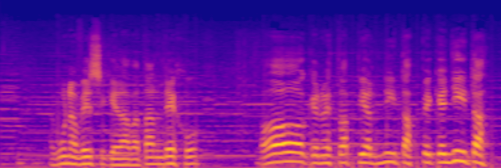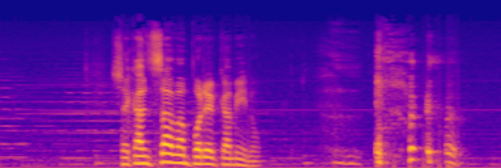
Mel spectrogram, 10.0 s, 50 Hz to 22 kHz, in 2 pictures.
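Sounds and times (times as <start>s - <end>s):
speech: 0.5s - 5.0s, 6.1s - 7.7s
hoarse throat-clearing coughs: 8.3s - 9.7s.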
